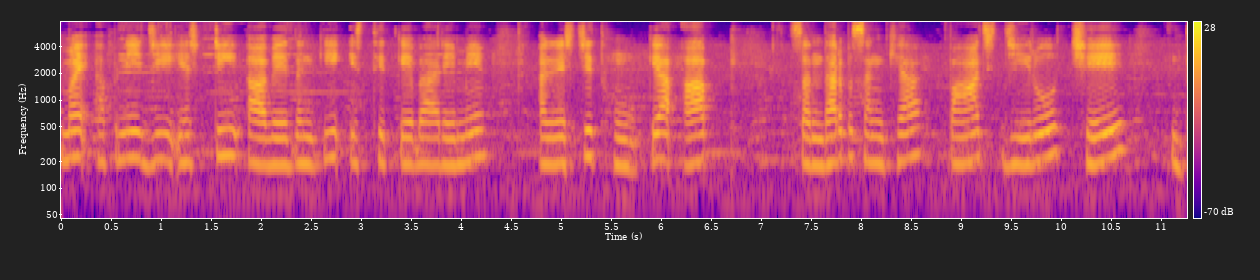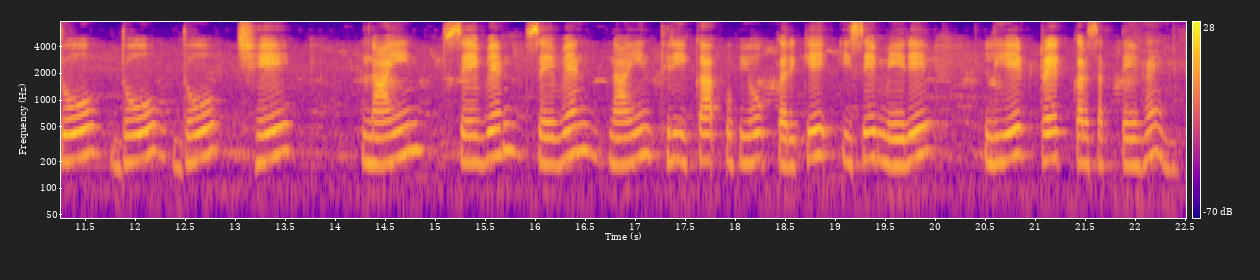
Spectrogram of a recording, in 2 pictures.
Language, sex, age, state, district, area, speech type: Hindi, female, 60+, Uttar Pradesh, Sitapur, rural, read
